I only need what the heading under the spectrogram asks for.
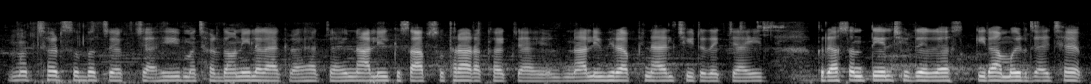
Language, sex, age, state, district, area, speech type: Maithili, female, 30-45, Bihar, Begusarai, urban, spontaneous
